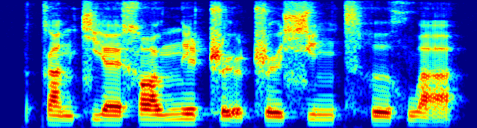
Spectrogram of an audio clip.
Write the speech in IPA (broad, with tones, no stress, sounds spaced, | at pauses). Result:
k a˨˦ n t͡ɕ j ɛ˨˦ x ɑ˦ ʊ̯ n̪ i˥˨ ʈ͡ʂ ɻ̩˨˩ ʈ͡ʂ ɻ̩˨˦ ɕ i˦ ŋ t͡sʰ ɹ̩˨˦ x w ä̰˨˩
